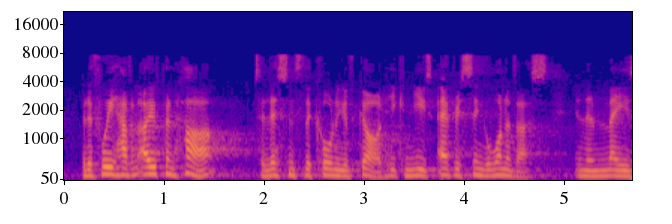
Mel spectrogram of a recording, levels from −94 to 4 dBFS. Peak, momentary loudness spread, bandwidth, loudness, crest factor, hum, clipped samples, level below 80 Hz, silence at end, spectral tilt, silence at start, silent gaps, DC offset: -8 dBFS; 11 LU; 8 kHz; -30 LUFS; 22 dB; none; under 0.1%; -68 dBFS; 0 s; -6 dB/octave; 0.2 s; none; under 0.1%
